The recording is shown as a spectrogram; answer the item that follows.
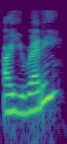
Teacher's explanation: Rising intonation. Your voice goes up at the end.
